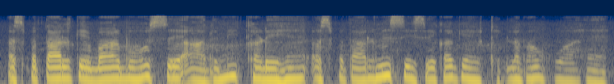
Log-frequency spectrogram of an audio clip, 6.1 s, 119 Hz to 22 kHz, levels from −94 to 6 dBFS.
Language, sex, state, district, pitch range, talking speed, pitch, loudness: Hindi, female, Uttar Pradesh, Saharanpur, 160-175 Hz, 155 wpm, 170 Hz, -16 LUFS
